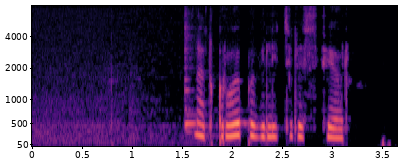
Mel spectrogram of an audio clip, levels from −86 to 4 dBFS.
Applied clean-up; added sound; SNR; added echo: classical method spectral subtraction.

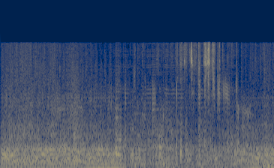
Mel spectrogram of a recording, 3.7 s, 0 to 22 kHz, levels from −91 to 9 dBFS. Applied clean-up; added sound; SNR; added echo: neural separator model SepFormer DNS4.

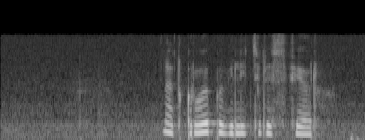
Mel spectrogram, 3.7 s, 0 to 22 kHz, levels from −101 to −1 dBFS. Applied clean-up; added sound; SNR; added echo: none; none; none; none.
